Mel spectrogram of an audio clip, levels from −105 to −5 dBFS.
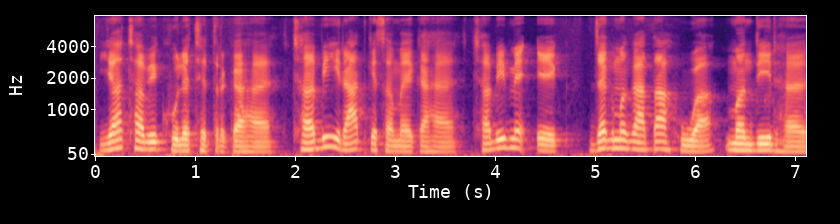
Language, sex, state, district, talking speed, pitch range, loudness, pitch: Hindi, male, Jharkhand, Garhwa, 160 wpm, 110-155 Hz, -16 LUFS, 130 Hz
